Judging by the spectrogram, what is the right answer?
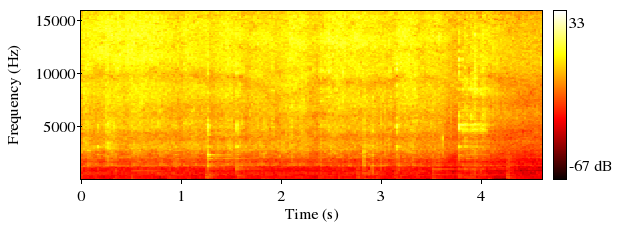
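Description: Chilies and chopped celery frying in a pan with a continuous close sizzle, stirred now and then, with a few sharp scrapes and clicks from the utensil. No one speaks.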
